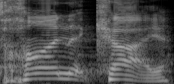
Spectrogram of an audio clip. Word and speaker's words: Honkai: just looked real quick it's pronounced han kai so we got another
